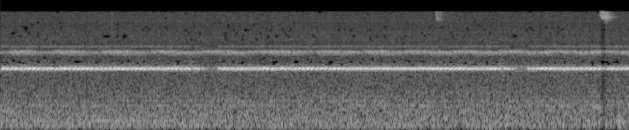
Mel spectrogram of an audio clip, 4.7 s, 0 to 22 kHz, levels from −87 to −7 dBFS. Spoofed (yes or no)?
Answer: no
